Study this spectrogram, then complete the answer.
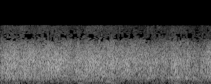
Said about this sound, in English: Round of applause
